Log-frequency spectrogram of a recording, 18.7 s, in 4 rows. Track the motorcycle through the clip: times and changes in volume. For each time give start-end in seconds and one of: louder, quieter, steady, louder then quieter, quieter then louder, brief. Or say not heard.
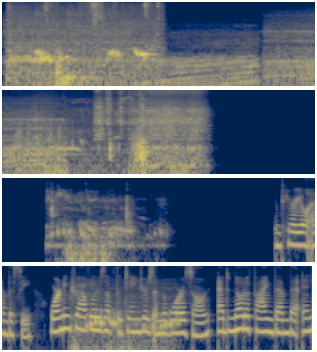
0.0-7.8 louder.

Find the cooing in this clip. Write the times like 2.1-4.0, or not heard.
0.1-2.5, 5.4-6.9, 10.1-11.8, 15.1-16.8.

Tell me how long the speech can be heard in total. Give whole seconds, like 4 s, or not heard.
5 s.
